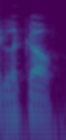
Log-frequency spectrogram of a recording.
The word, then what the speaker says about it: Legault: Yeah, because it's a T, it's not pronounced, so it would be Legault.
